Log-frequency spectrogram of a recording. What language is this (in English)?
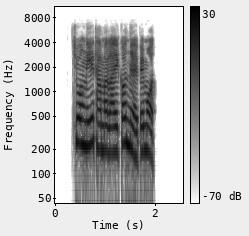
Thai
